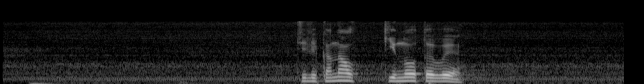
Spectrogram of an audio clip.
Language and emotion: Russian, neutral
